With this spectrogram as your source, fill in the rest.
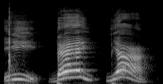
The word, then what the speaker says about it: ideia: A separação I, dei, a. Professor, a sílaba tônica, dei, é como se você estivesse gritando na casa da pessoa. I, dei, ya.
